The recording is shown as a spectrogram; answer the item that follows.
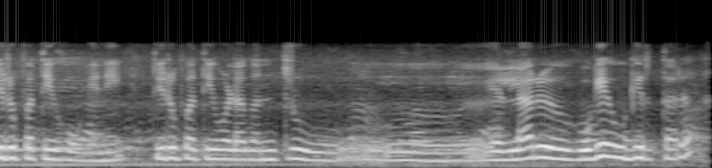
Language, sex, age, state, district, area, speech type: Kannada, female, 18-30, Karnataka, Dharwad, rural, spontaneous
